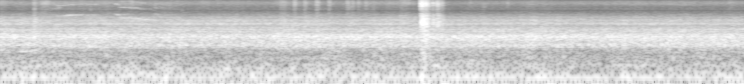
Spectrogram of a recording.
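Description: Passenger train running at speed: a steady rumble and rail noise, with one sharp click about four seconds in.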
